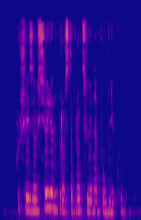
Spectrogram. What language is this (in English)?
Belarusian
